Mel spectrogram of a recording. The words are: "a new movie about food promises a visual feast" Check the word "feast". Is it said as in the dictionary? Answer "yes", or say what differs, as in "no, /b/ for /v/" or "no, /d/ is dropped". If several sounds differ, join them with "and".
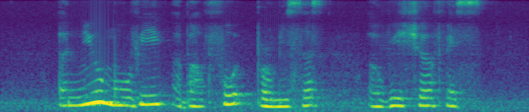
no, /t/ is dropped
